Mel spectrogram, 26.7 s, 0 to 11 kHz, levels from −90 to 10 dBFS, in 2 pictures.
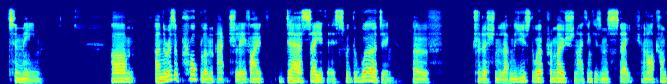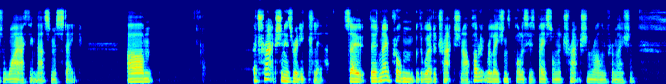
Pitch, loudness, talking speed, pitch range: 110 Hz, -27 LUFS, 145 wpm, 100-130 Hz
